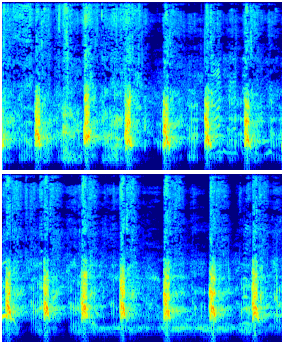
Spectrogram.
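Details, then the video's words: Rottweiler named Bolt, angry and playing at once, giving loud, sharp barks repeated roughly every second in a steady series, with faint background noise between them. "Vlog of Rottweiler : Angry and Play at the same time"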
